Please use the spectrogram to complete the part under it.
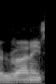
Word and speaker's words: Ravani: In Greece, am I pronouncing this right? Ravani, it's got the vanilla, lemon zest, and even some rose water. – Yeah, the Ravani.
